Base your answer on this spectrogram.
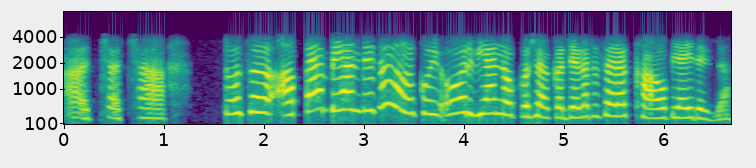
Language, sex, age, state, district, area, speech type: Dogri, female, 18-30, Jammu and Kashmir, Udhampur, rural, conversation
